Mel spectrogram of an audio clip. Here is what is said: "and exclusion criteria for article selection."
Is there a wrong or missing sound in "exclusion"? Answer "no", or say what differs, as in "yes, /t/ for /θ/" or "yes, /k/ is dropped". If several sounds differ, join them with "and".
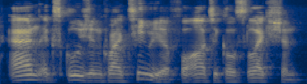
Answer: no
